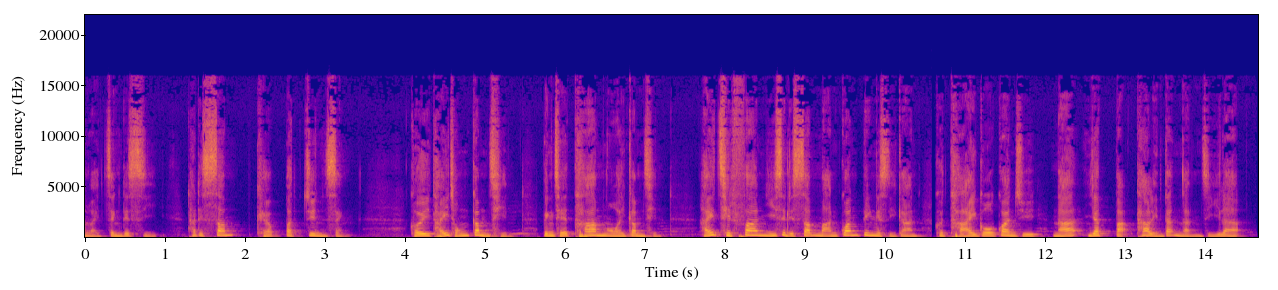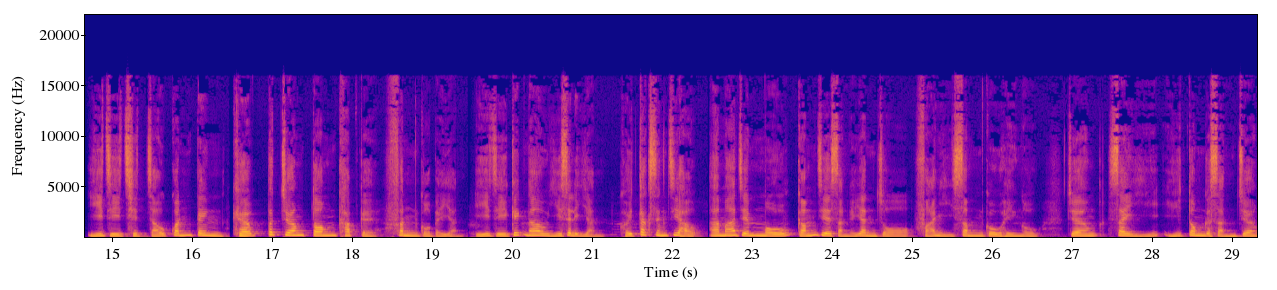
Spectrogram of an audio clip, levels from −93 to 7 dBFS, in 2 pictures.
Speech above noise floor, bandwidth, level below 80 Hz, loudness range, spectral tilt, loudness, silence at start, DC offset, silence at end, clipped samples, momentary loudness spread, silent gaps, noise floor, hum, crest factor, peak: 36 dB; 16.5 kHz; -40 dBFS; 4 LU; -5.5 dB/octave; -17 LUFS; 0 s; under 0.1%; 0 s; under 0.1%; 11 LU; none; -52 dBFS; none; 16 dB; 0 dBFS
